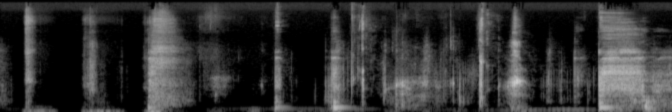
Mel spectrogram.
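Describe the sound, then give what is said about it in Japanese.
Chewing food with the mouth open gives faint, wet, crunchy bites in many irregular bursts, heard alone. “口開けて、噛んで柔らかくして、俺のために。そうしたら俺も食べられるから。”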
